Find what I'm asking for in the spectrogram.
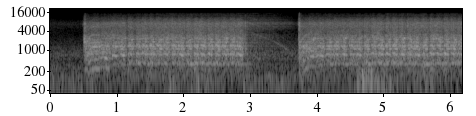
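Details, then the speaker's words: Carbureted engine, rechecked head bolts after head gasket leak: two spells of even starter cranking, about three beats a second, never catching; every valve rocker adjusted too tight, compression leaking past valves, fixed by readjusting rockers. "every single valve rocker on here was an overnight and it was just letting the pressure stroke push right on past without"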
